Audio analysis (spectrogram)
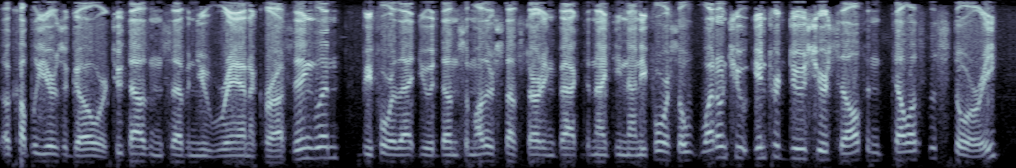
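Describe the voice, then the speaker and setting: A man's voice: medium pitch, fairly quick, few pauses, a bit bright, dry recording, lo-fi sound. A man hosting an interview, asking playful, stumbling questions. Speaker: podcast host. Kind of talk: casual interview.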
